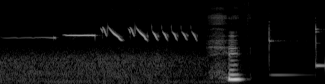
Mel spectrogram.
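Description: A bird sings a clear whistled note, then a rapid series of sweeping trilled notes spanning a wide frequency bandwidth, fairly loud, followed by a brief thump and a few thin tones.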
